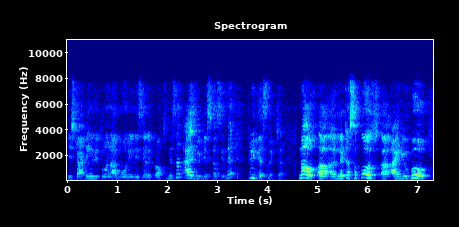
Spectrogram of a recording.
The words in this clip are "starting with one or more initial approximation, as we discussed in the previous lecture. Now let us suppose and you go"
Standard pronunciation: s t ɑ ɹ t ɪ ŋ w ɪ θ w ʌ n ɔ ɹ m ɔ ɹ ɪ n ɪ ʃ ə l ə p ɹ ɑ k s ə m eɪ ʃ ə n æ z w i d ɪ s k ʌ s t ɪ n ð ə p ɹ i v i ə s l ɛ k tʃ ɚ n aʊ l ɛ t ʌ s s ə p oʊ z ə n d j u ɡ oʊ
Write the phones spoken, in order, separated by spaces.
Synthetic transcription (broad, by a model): s t ɑ ɹ t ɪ ŋ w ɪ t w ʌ n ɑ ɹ m ɔ ɹ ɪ n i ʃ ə l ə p ɹ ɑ k s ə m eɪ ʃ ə n æ z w i d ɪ s k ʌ s ɪ n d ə p ɹ i v i ə s l ɛ k tʃ ɚ n aʊ l ɛ t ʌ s s ə p oʊ z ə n d j u ɡ oʊ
